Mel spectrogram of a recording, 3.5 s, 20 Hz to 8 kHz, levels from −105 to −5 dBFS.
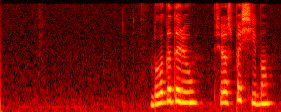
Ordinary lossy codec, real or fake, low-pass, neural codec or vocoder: none; real; 7.2 kHz; none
